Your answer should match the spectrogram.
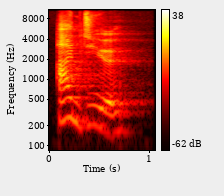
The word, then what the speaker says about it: adieu: Now, the I, when it's followed by a vowel, it becomes like a Y sound. So, how do you pronounce the whole word? So, this one is an E, this is Y sound, and this is an A. So, how do you pronounce the whole thing? Right. Adieu. Adieu.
